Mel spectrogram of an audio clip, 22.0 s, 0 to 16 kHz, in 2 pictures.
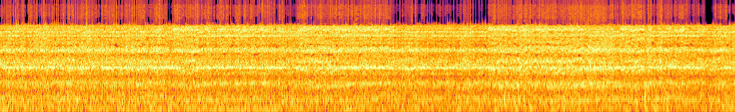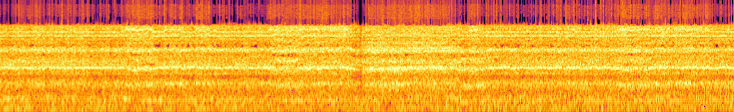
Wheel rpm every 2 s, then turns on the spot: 230, 230, 230, 230, 220, 230, 230, 230, 220, 230, 230.
none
